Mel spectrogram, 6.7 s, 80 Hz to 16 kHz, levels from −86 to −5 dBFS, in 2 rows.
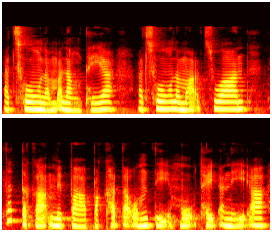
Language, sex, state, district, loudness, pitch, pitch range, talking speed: Mizo, female, Mizoram, Aizawl, -17 LUFS, 190 Hz, 180-200 Hz, 190 wpm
